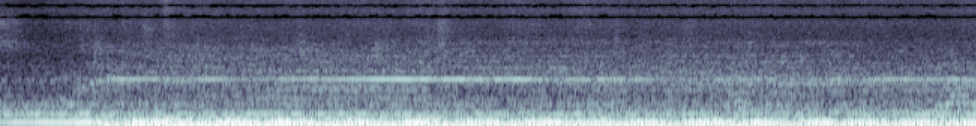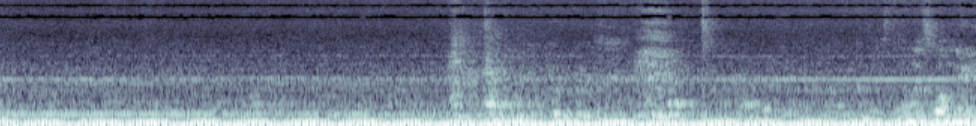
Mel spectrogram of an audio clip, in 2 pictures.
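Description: Liquid-nitrogen whole-body cryotherapy cabin running as the session starts: a steady low hum sets in about half a second in, joined by a steady high whine, while the cold nitrogen vapour fills the cabin.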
